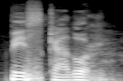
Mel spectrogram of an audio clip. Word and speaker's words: pescado: ¿Cuál es la sílaba tónica correcta? La K, hablando en ese sonido, ¿verdad? El sonido K. Si fuera la última, ¿cómo se leería? Pescado. Si fuera la antepenúltima, la pez, diría pescado. Y no. Es la sílaba tónica, es la K, que es la penúltima sílaba de la palabra.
